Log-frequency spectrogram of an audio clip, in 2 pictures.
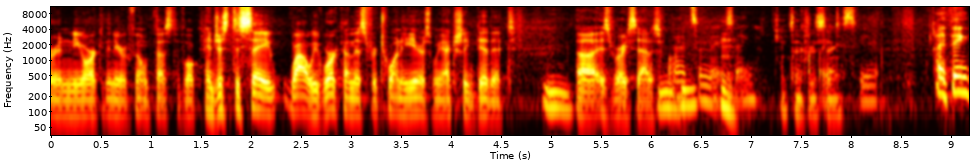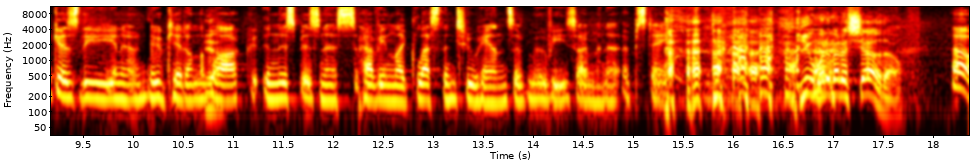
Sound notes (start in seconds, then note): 15.3 group laughing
